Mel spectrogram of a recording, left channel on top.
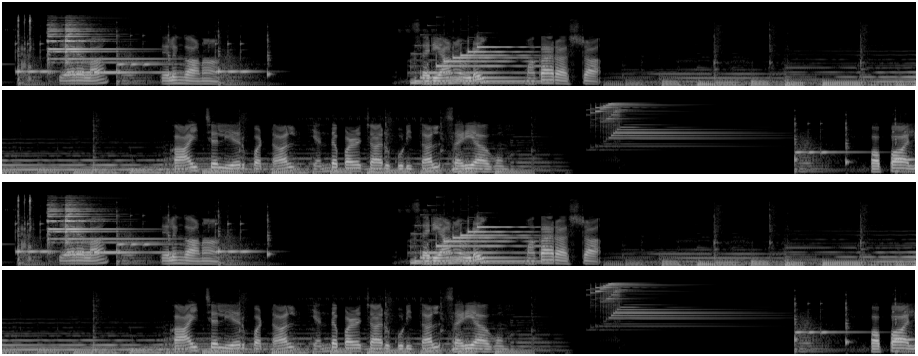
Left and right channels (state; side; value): identical; both; correlation 1.00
